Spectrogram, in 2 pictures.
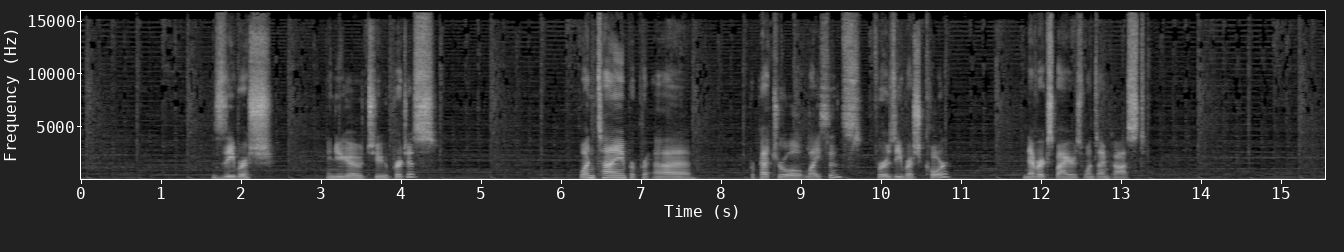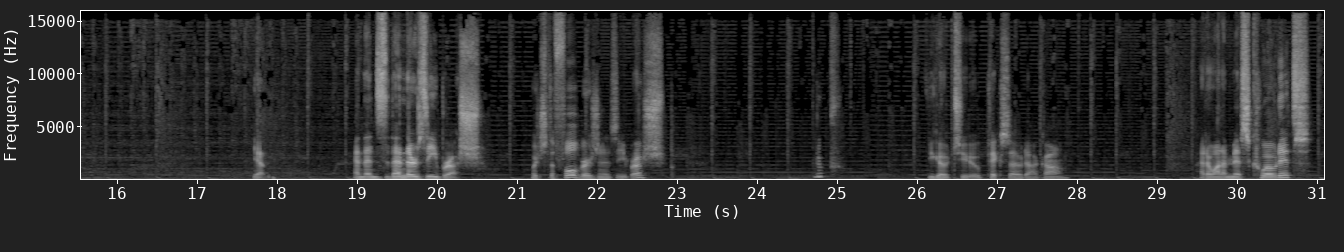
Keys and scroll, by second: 22.1 alt+Tab, 27.2-28.4 typing, 28.5 Return.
